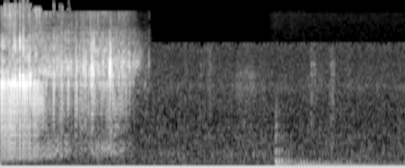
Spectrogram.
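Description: fart

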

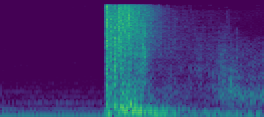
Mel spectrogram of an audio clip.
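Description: gunshot

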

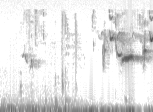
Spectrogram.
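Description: birds chirping outdoors

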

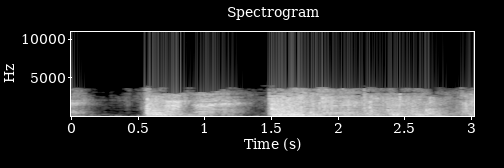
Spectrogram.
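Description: door being broken down

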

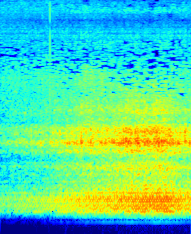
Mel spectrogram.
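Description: jeep engine driving

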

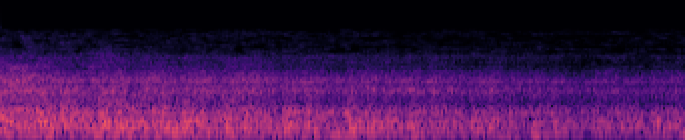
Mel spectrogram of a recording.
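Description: train riding on rails

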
